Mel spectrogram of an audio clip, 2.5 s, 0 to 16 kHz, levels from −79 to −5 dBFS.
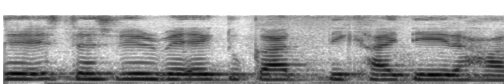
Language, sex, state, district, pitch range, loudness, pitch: Hindi, female, Arunachal Pradesh, Papum Pare, 210-235 Hz, -13 LUFS, 220 Hz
